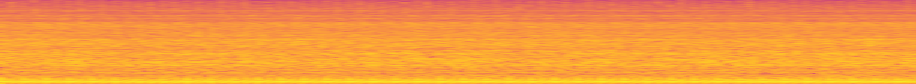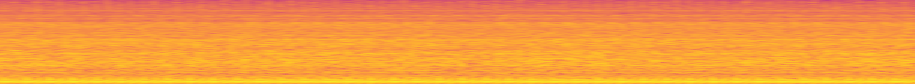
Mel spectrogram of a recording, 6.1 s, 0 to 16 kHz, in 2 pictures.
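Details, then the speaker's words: 2004 Honda Rebel CMX250C twin idling on new NGK CR6HIX iridium spark plugs, after CR6HSA plugs made it idle poorly. Steady, even low thump with regular firing, no misses or stumbles; clean, healthy idle. "the bike didn't idle well with them in so the hix plugs seemed to be working just fine"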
